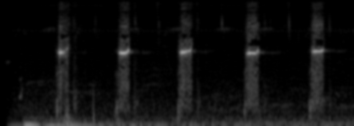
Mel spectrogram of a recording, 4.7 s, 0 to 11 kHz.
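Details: Partridge calling with a single clear, high whistled note repeated steadily about every 0.85 seconds, five times, each note short and level, in otherwise quiet surroundings.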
